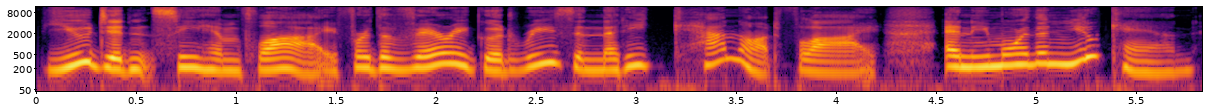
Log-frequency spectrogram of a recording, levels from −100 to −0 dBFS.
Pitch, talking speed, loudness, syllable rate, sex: 220 Hz, 195 wpm, -18 LUFS, 4.4 syllables/s, female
